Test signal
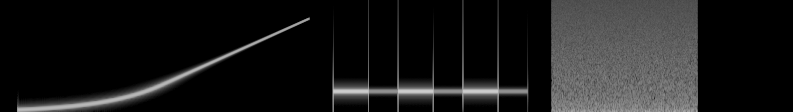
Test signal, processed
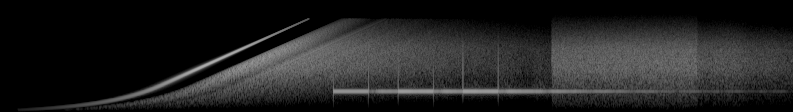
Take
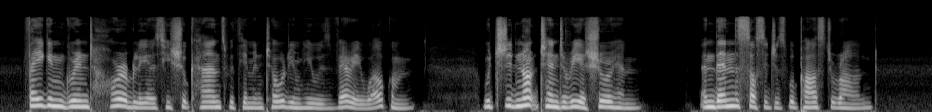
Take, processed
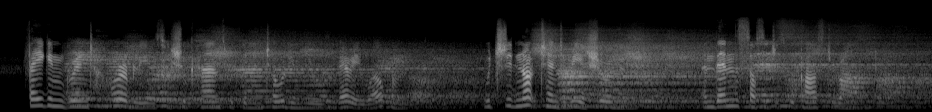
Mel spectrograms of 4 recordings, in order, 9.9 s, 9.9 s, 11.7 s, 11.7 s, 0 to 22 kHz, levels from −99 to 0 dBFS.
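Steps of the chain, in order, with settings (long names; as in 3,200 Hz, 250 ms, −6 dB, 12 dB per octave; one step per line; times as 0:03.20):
flat-topped band-pass 2,600 Hz, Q 1
on a send: feedback delay with all-pass diffusion 559 ms, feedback 54%, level −7 dB
on the sum: level −2.5 dB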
